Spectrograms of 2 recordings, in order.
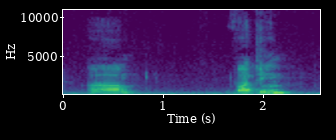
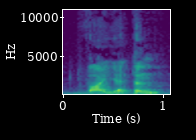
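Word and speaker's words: וַיִּתֵּן: Now notice how I changed the pronunciation of the first word. And he gave silver, gam, also to me. All right? There was not a schwa there.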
